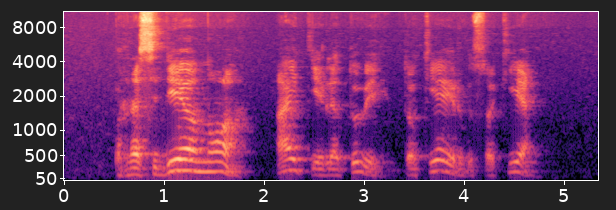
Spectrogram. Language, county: Lithuanian, Šiauliai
